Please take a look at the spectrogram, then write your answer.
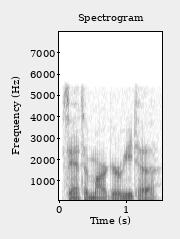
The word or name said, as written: Rancho Santa Margarita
